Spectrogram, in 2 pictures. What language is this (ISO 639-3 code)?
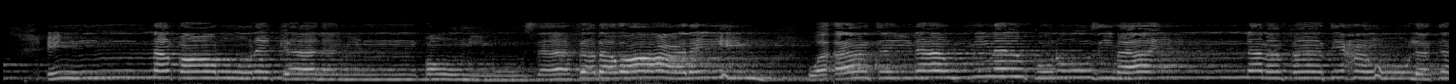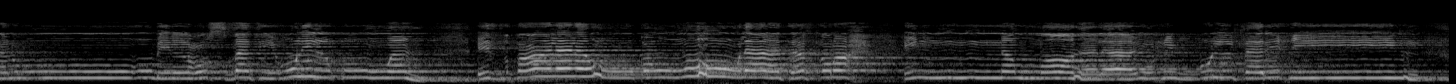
ara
